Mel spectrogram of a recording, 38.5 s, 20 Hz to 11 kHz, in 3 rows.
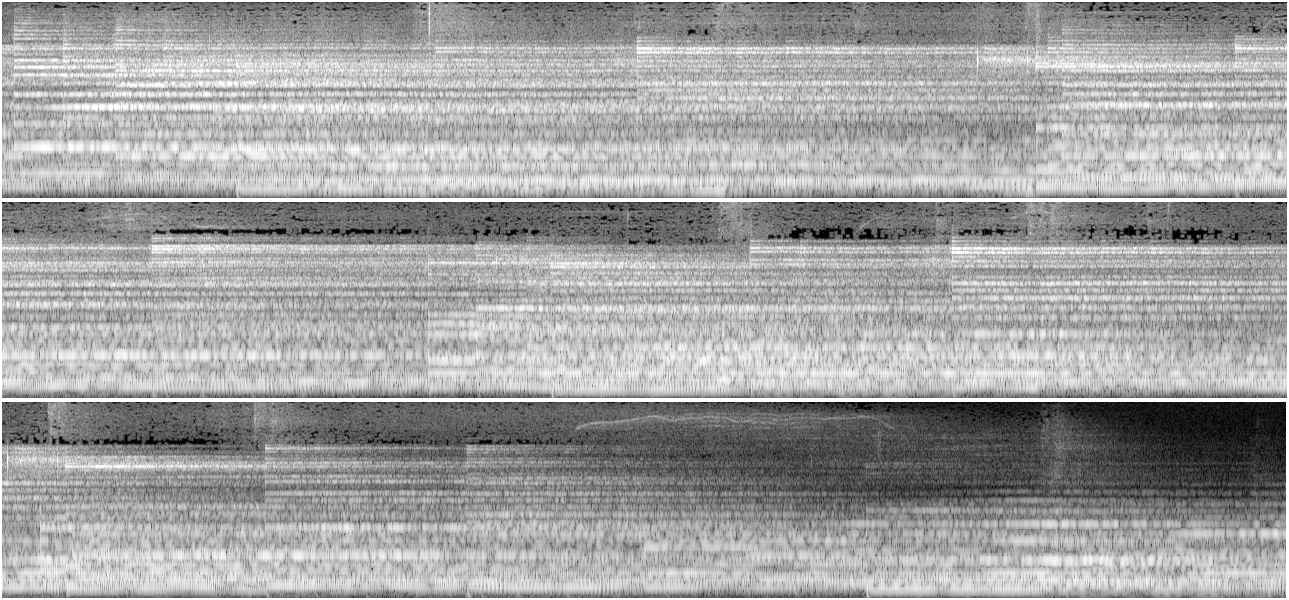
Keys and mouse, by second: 1.4 click, 2.2 click, 4.0 click, 6.2 z, 8.7 e, 9.5 z, 10.5 Tab, 11.8 Tab, 12.1 ctrl+r, 13.7 ctrl+r, 15.6 ctrl+r, 16.0 Tab, 16.9 click, 18.5 s, 20.3-24.2 drag, 25.4 click, 34.4 KP_1, 37.5 click.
